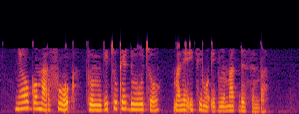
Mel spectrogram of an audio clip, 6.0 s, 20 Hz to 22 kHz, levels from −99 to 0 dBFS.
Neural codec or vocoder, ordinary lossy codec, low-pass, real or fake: codec, 32 kHz, 1.9 kbps, SNAC; AAC, 16 kbps; 14.4 kHz; fake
